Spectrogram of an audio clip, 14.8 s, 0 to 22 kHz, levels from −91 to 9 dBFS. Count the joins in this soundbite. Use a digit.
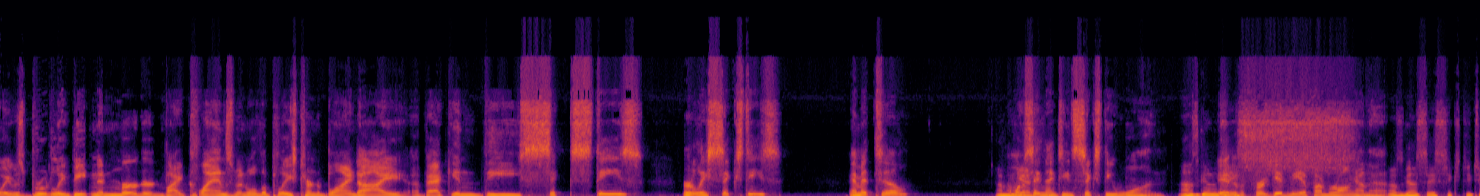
0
